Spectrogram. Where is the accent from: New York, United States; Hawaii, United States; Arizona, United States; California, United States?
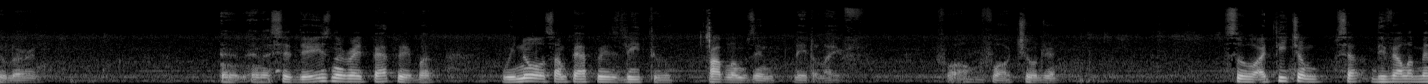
Hawaii, United States; Kekaha; I was from Kauai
